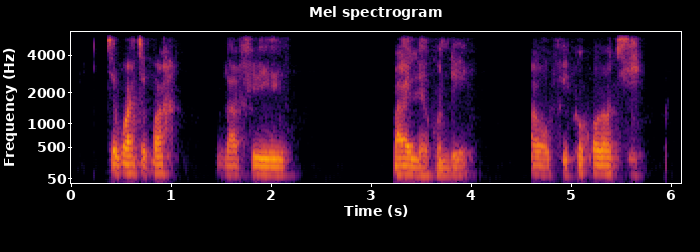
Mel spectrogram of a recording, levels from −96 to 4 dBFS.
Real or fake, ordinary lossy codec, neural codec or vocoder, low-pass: fake; none; codec, 24 kHz, 3 kbps, HILCodec; 5.4 kHz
